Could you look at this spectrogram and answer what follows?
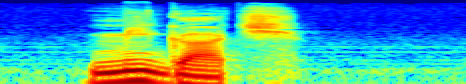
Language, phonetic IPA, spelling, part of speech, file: Polish, [ˈmʲiɡat͡ɕ], migać, verb, Pl-migać.ogg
